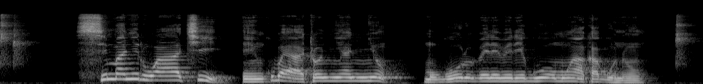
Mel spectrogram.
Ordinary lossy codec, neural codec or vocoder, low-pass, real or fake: none; none; 10.8 kHz; real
